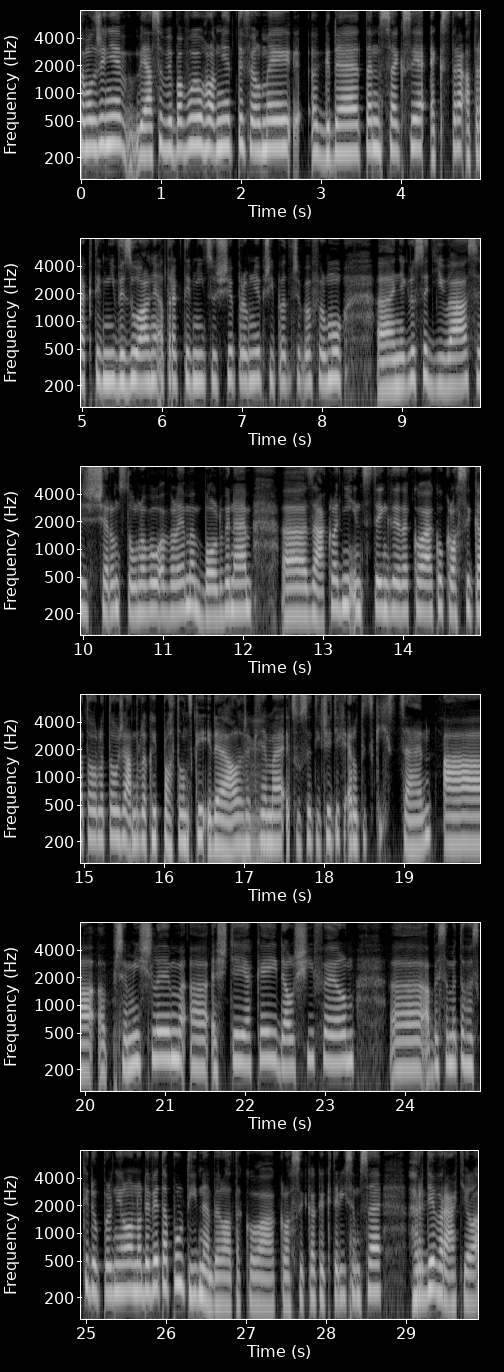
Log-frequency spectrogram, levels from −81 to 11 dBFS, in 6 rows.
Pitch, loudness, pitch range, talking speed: 220 Hz, -18 LUFS, 200-235 Hz, 150 wpm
